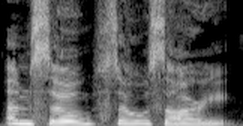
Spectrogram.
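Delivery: high, slow, broken sobbing; begging forgiveness while weeping; sobbing apology. Acted. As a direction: drag the sorry out through sobs. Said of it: "he cried".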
